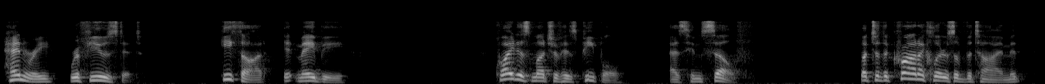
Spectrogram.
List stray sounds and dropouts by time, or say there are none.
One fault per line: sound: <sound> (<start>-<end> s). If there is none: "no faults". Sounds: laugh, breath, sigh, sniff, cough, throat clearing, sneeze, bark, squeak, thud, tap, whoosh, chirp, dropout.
no faults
